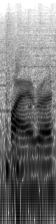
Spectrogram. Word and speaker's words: Huayra: one Apollo N, 2 Huayras and 3 Veyrons. I'm still getting used to the correct pronunciation of the car. It's Huayra with a HE sound, yeah.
